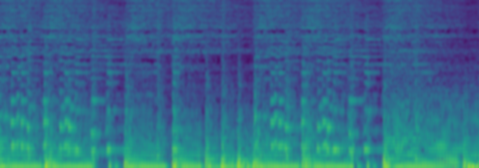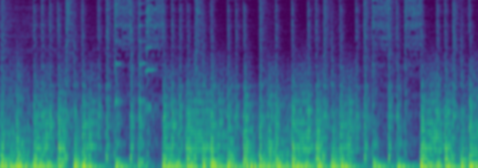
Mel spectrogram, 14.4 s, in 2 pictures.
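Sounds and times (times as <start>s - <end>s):
virtual sitar in latin funk Indian fusion: 0.0s - 3.1s, 3.8s - 7.5s
virtual timbale percussion: 0.0s - 9.9s
virtual brass in latin funk Indian fusion: 0.0s - 14.3s.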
